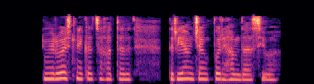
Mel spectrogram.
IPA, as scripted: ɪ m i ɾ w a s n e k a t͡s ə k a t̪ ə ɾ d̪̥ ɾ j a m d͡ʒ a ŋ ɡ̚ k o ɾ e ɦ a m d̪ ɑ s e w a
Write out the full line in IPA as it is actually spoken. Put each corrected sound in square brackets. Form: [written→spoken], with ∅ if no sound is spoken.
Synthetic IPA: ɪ m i ɾ w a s n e k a t͡s ə [k→x] a t̪ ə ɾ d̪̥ ɾ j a m d͡ʒ a ŋ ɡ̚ [k→p] o ɾ e ɦ a m d̪ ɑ s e w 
